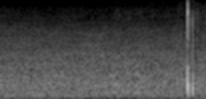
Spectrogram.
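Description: Steady ballpark crowd ambience, then near the end one sharp pop as a pitched baseball smacks into the catcher's mitt for a called strike.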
